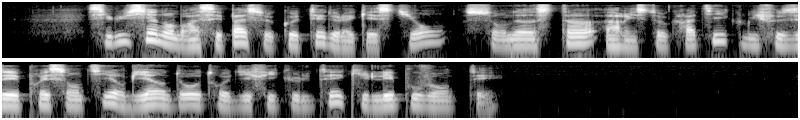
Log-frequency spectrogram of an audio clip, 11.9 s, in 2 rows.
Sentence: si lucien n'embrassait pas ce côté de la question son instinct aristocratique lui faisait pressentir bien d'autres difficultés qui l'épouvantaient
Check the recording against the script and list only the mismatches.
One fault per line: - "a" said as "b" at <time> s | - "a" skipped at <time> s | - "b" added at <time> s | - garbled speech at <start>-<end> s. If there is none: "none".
none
